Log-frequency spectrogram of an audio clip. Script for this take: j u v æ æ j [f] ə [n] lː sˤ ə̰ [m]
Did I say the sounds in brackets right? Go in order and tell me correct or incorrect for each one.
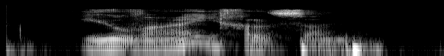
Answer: incorrect: χ, incorrect: none, incorrect: n

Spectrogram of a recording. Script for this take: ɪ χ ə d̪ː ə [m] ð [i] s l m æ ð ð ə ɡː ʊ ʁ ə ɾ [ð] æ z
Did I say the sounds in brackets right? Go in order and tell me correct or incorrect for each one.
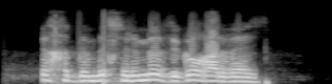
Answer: correct, incorrect: æ, incorrect: v

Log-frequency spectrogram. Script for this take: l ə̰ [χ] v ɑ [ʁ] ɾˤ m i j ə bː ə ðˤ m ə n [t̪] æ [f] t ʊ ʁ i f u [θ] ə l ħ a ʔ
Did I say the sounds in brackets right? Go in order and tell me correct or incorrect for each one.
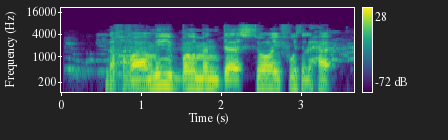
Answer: correct, incorrect: none, incorrect: d̪, incorrect: s, correct

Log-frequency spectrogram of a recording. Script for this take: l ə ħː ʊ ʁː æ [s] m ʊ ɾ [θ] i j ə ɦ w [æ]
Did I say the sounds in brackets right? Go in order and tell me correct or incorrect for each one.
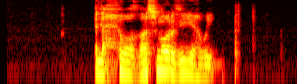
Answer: correct, incorrect: ð, incorrect: i

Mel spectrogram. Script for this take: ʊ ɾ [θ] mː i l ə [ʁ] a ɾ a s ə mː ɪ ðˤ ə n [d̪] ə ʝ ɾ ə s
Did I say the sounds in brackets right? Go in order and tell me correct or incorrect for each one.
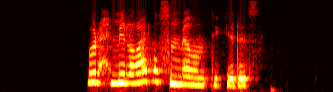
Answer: incorrect: ħ, correct, incorrect: t̪

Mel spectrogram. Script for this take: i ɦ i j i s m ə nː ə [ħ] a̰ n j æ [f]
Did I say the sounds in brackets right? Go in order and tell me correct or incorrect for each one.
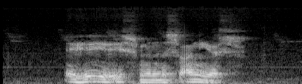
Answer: incorrect: s, incorrect: s

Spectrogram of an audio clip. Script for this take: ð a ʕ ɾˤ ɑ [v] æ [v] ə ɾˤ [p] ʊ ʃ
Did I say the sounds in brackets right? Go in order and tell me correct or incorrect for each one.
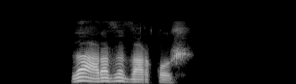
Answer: correct, correct, incorrect: q

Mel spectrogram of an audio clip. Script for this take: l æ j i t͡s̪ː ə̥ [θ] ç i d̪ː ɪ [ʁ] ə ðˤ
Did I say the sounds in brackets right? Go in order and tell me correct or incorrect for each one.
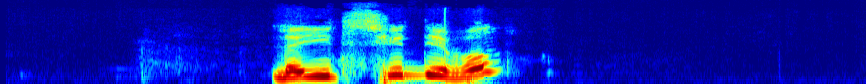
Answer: incorrect: s, incorrect: v

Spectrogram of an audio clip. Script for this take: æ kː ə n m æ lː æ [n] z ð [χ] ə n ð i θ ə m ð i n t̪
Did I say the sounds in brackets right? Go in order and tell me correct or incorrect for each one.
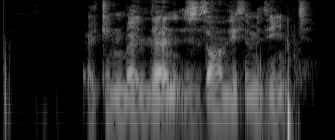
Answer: correct, incorrect: ʁ

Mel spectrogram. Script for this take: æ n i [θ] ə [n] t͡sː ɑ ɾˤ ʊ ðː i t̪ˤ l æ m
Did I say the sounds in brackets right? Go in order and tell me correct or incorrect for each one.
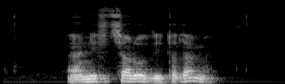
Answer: correct, incorrect: none

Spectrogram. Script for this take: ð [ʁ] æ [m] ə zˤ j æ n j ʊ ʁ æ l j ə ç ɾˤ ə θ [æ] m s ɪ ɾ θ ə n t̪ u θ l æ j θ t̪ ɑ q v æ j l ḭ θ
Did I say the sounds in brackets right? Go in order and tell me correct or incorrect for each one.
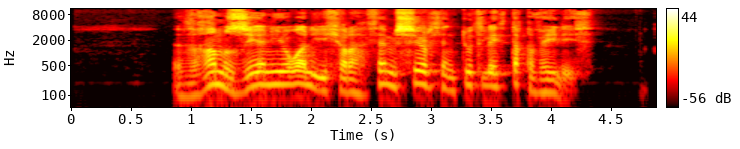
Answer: correct, correct, correct

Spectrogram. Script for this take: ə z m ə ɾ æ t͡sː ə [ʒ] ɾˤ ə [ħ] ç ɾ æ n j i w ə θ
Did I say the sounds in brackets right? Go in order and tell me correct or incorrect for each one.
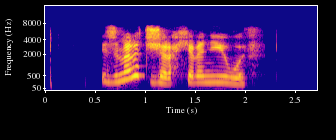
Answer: correct, correct

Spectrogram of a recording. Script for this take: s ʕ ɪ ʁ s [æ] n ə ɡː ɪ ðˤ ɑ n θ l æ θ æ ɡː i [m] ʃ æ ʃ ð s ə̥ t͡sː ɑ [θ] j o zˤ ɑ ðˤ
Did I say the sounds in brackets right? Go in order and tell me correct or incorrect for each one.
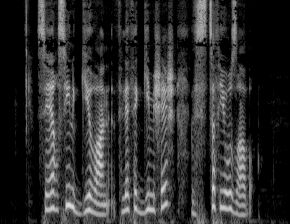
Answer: incorrect: i, correct, correct

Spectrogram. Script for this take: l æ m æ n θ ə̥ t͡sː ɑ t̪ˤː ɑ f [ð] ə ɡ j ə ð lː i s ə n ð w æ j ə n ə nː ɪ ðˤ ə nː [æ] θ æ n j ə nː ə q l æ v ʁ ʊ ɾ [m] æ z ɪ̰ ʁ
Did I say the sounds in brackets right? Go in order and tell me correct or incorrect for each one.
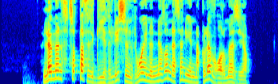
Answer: correct, correct, correct

